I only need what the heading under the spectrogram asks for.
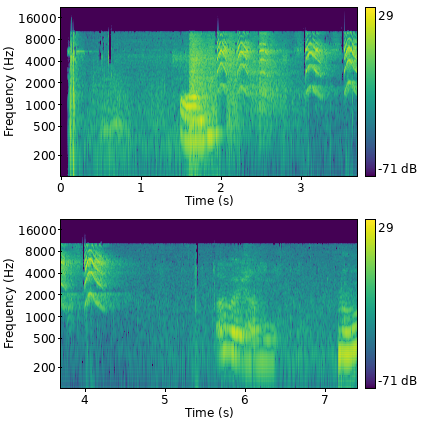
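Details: Havanese puppies at five weeks old, a litter indoors, giving bursts of high squeaky yelps and whines, several sharp repeated cries around the middle, with a person talking to them in a small room.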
